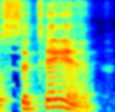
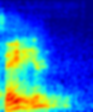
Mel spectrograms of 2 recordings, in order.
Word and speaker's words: Surtain: Surtain. – Patrick Surtain. – Staten. – No, it's Patrick Surtain, ain't it? Yes. – Is it Satan? – No, Surtain.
